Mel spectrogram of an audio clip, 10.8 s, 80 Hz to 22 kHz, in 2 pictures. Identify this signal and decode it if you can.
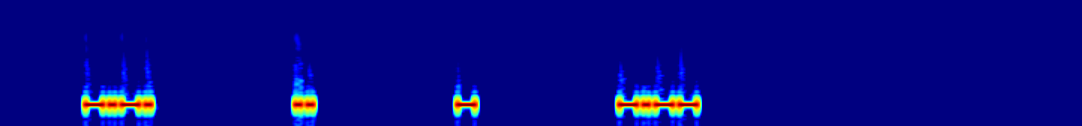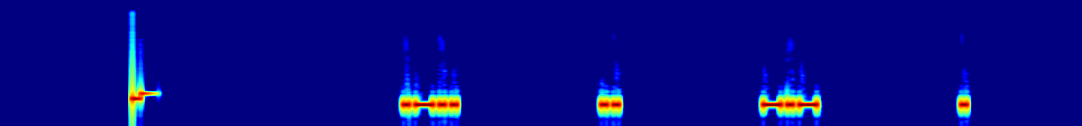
Morse code, heard as a keyed tone, about 40 wpm, spaced as for 11 wpm, 700 Hz. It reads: CITY LIKE
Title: 8x Character Spacing - Top 500 Words - 40wpm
